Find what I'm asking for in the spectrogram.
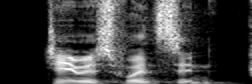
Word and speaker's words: Jameis Winston: I don't have the highest opinion of Jameis Winston, but if there were a team that Jameis Winston could be successful in.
